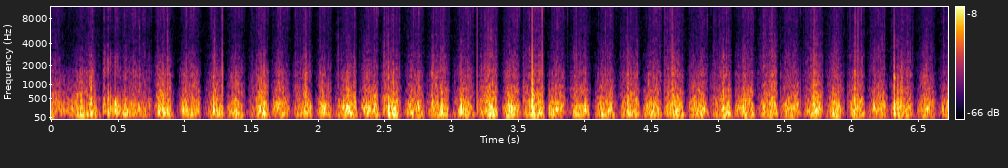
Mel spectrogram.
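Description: A grey synthetic faux-fur microphone windscreen is rapidly scratched at one spot with the tip of a thin bamboo ear pick. The result is a dense run of about 28 soft, muffled scraping strokes, each short and quick to fade. The sound is low and rumbly, centred near 90 Hz, with almost nothing bright above it.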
